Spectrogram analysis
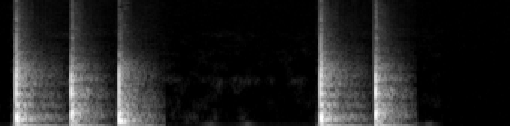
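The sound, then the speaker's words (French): Solid knocks struck by a crippled man on a wooden first-floor door: a quick group of three, a short pause, then two more. No voices, just the knocks against silence. “Ce fut à l'autre que l'estropié frappa six coups ainsi espacés.”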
